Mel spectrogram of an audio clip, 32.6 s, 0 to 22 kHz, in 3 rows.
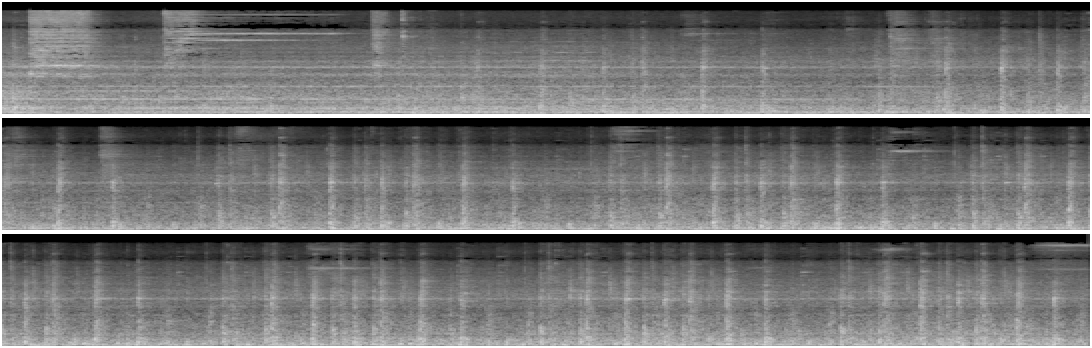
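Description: An express train departing past the platform: the WAP-5 electric locomotive goes by first, then its passenger coaches roll past. The wheels click sharply and densely over the rail joints. A thin, steady whine is heard in roughly the first dozen seconds.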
